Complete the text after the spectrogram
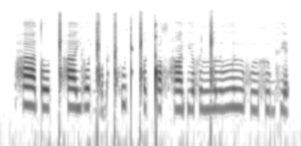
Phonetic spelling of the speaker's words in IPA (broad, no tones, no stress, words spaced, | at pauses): haːtoː ǁʰaːjvɤɡ͡ǁɔb ǁʰutǁɤ ǃɔsˤhãpʲɯɐ̯ feŋ͡ǁɯːlːɯːfɯː xɯbfʲɛ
